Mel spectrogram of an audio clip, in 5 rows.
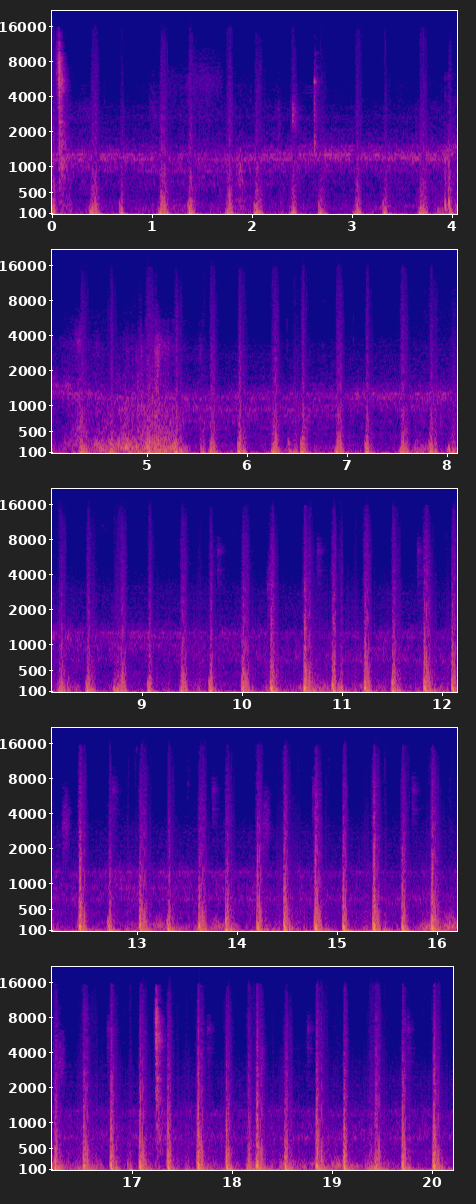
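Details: Heartbeat sound in a Chinese ASMR livestream featuring mouth sounds, ear picking and water drops: steady deep thumps at about 97 a minute under a low hum.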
